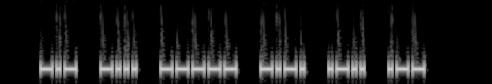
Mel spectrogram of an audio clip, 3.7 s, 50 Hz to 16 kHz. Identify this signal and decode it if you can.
Morse code, heard as a keyed tone, about 40 wpm, spaced as for 29 wpm, 700 Hz. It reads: KB0CLW
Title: USA Call Signs - 2x Character Spacing - 40wpm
